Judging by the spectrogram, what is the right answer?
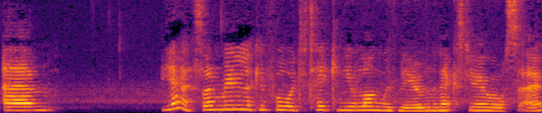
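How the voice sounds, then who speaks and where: A woman with a high voice talks as noticeable background noise carries on behind her. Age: 20s. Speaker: vlogger. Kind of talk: casual vlog talk. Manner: halting.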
